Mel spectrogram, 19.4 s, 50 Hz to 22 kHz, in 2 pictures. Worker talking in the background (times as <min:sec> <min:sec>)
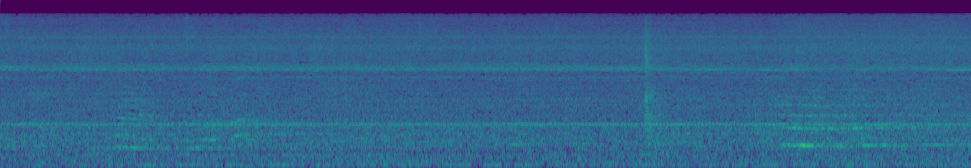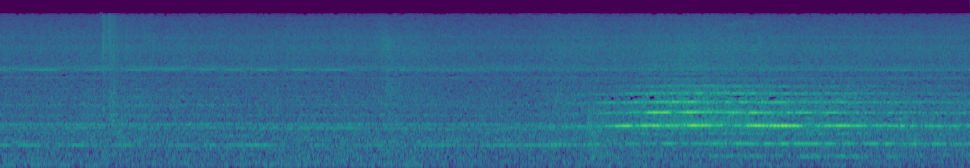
0:00.9 0:03.0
